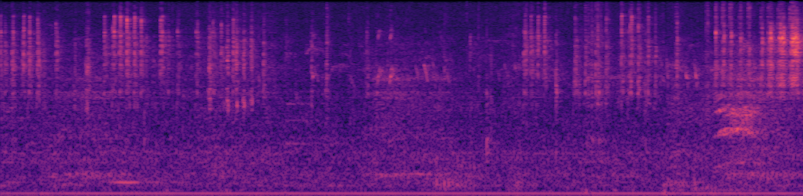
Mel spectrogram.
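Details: European goldfinch (Carduelis carduelis parva) sings bright, tinkling twitters in quick bursts of a second or so, with short pauses between phrases, over a low steady hum.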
